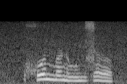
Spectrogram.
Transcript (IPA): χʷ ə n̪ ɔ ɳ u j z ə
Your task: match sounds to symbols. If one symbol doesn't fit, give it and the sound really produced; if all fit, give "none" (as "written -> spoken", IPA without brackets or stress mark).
none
